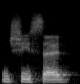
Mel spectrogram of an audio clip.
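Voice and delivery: ordinary talk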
